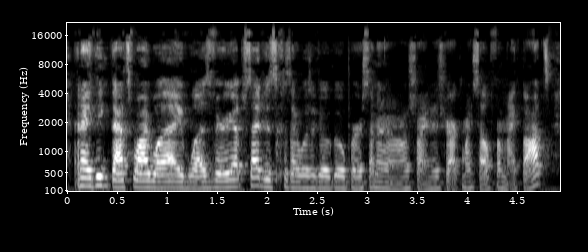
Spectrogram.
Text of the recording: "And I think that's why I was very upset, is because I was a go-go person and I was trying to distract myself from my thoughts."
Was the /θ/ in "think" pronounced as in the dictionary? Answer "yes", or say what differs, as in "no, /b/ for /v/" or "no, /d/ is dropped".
yes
